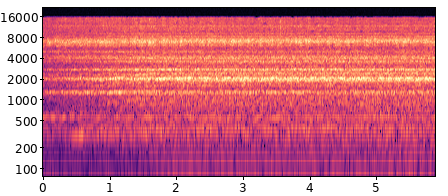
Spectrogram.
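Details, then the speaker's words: Wall AC unit fan running excessively noisy: loud steady whirring drone with several shrill tones, rising slightly then holding; owner suspects a rusted-out fan bearing, not confirmed. "In this video, I'm going to be removing this wall AC unit because there's a problem with excessive noise coming from the fan."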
